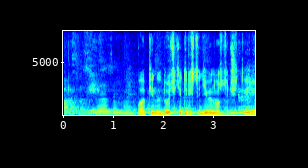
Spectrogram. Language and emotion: Russian, neutral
